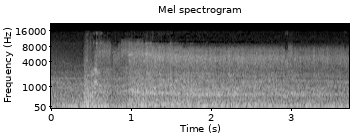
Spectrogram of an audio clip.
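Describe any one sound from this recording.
Metal scrapes and grinds along pavement.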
